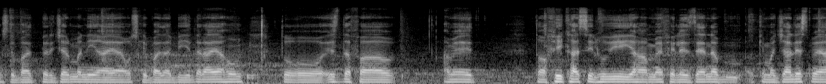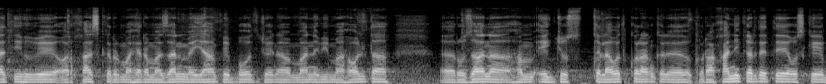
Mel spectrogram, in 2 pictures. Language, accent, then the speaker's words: Urdu; Pakistan; میں نے آپ سے کہا کہ میں پاکستان سے ہوں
